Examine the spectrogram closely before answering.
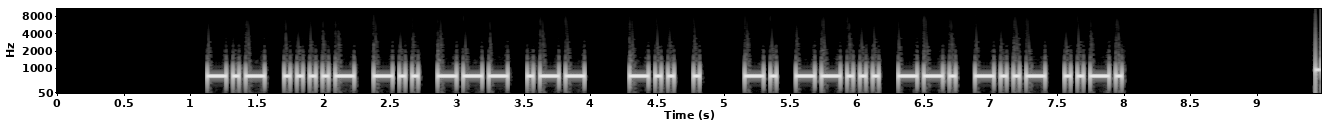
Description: Morse code, heard as a keyed tone, about 25 wpm, 700 Hz. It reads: K4DOW DE N7GXF
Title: USA Callsign DE Callsign - 5 Characters - 25wpm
